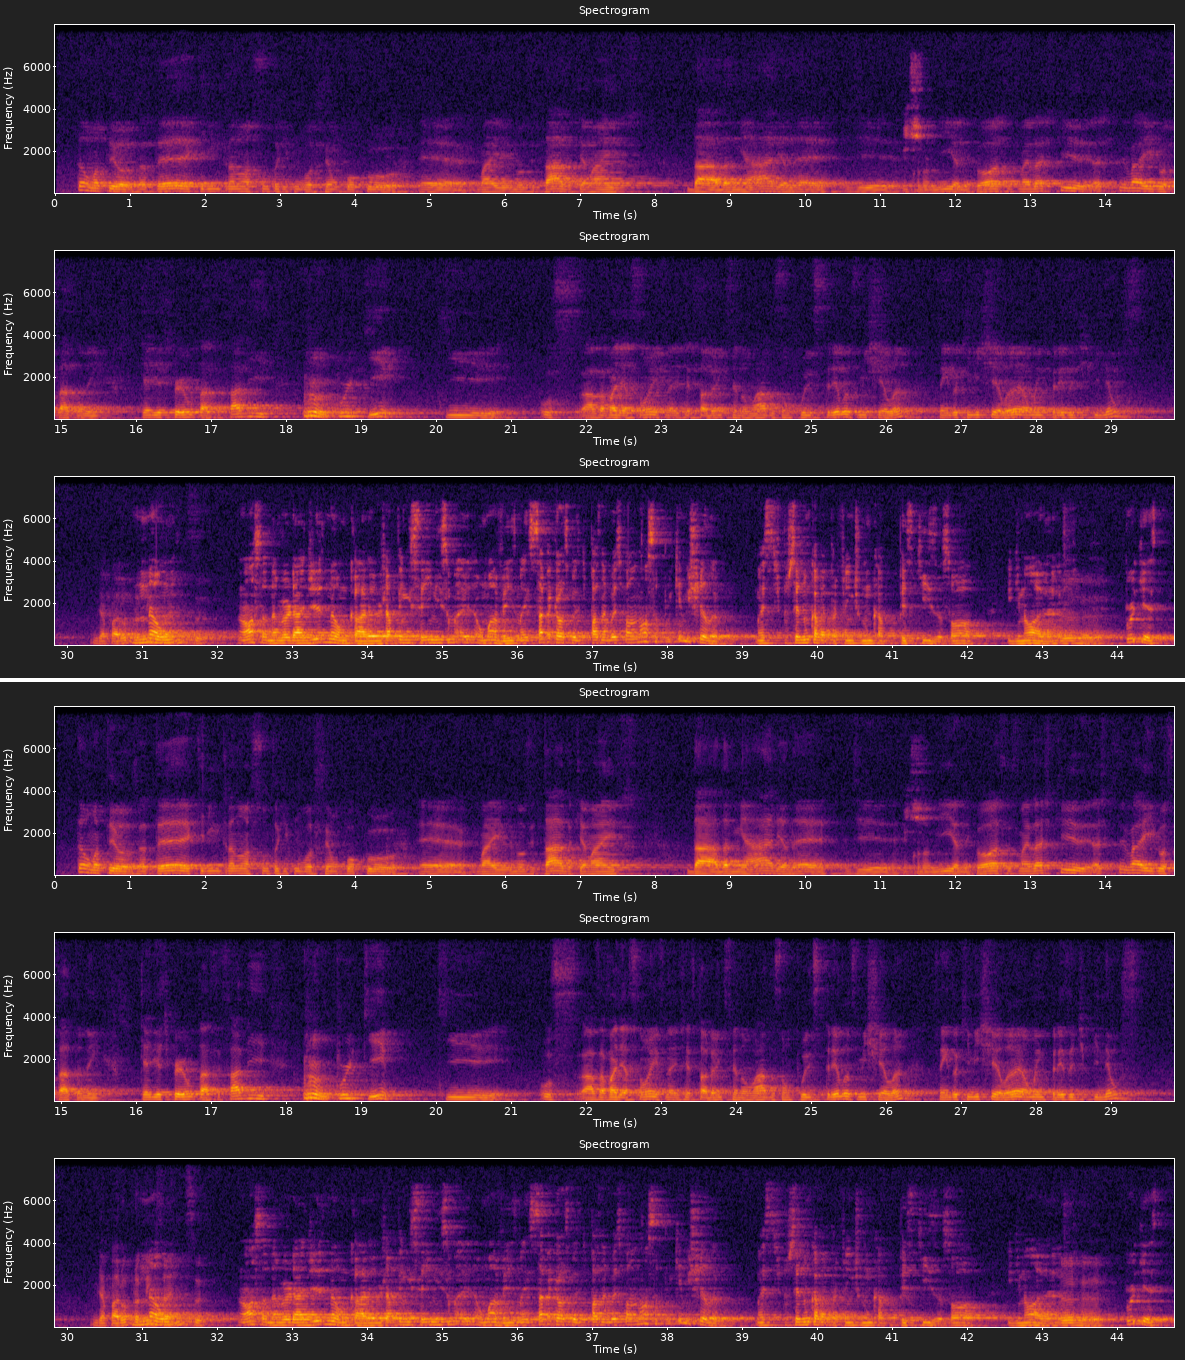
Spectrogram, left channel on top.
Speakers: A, on the right (about 45°); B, on the left (about 45°).
A: Então, Matheus, até queria entrar num assunto aqui com você um pouco é, mais inusitado, que é mais da, da minha área, né, de economia,
B: Ixi.
A: negócios, mas acho que acho que você vai gostar também. Queria te perguntar, você sabe <clears throat> por que que os, as avaliações, né, de restaurantes renomados são por estrelas Michelin, sendo que Michelin é uma empresa de pneus? Já parou pra
B: Não.
A: pensar nisso?
B: Nossa, na verdade, não, cara. Eu já pensei nisso uma, uma vez, mas sabe aquelas coisas que passam na cabeça e fala, nossa, por que Michelin? Mas, tipo, você nunca vai pra frente, nunca pesquisa, só ignora.
A: Aham.
B: É, Por quê?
